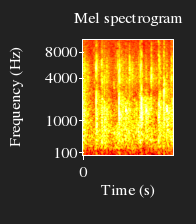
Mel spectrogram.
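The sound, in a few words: audience applause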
